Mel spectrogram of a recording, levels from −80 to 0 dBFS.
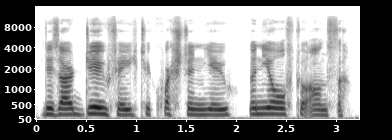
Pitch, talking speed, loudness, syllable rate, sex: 180 Hz, 205 wpm, -20 LUFS, 4.9 syllables/s, female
